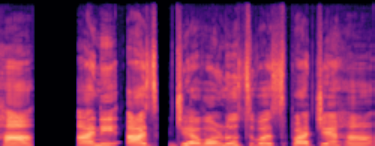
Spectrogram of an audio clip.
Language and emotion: Goan Konkani, neutral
